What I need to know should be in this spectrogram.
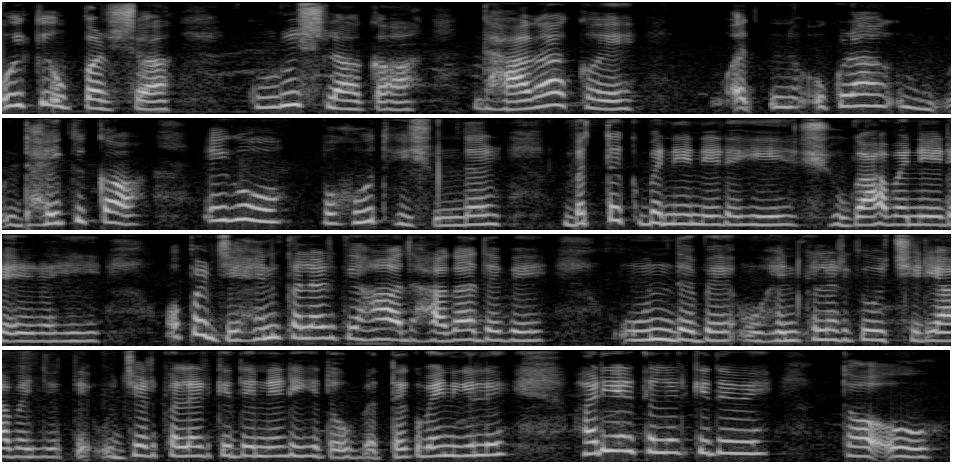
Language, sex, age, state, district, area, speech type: Maithili, female, 30-45, Bihar, Madhubani, rural, spontaneous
